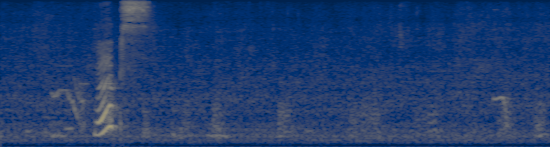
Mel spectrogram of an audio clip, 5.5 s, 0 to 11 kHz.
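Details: Puppies from Tucker and Libby's litter, nearly two weeks old, eyes opening and just starting to walk, recorded indoors on January 27, 2012: a pair of sharp rising squeals near the one-second mark, then a faint thin whine later in a quiet room.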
